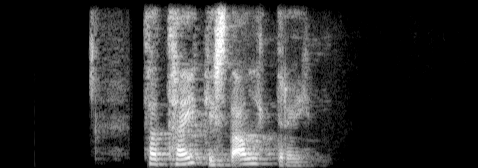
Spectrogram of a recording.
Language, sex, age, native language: Icelandic, female, 30-39, Icelandic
